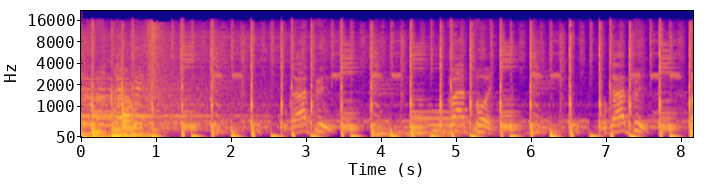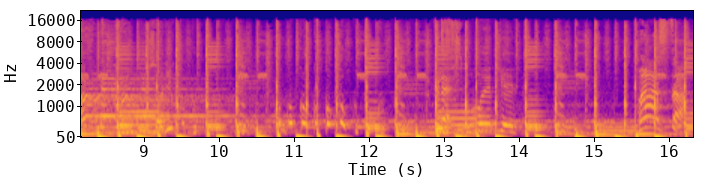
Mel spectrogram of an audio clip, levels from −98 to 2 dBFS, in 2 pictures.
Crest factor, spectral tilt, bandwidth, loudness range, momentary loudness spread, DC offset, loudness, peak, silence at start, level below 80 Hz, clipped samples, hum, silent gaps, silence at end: 14 dB; -4.5 dB/octave; 17 kHz; 1 LU; 5 LU; under 0.1%; -16 LUFS; 0 dBFS; 0 s; -16 dBFS; under 0.1%; none; none; 0 s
